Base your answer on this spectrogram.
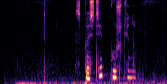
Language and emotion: Russian, neutral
